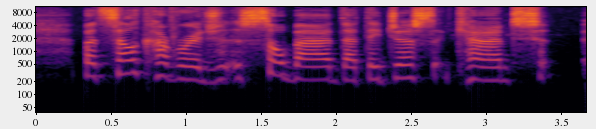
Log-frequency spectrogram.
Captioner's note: speaking French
